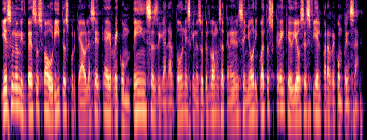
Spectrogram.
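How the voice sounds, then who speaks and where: A man's voice: medium pitch, quick pace, few pauses, a bit bright. A male pastor preaching a sermon, asking rhetorical questions and calling on the congregation to repeat after him.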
